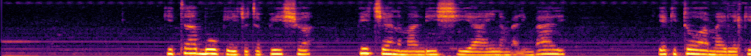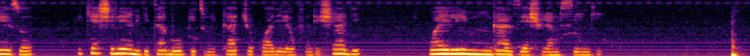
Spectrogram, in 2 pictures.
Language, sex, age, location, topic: Swahili, female, 25-35, Dar es Salaam, education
